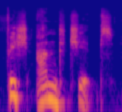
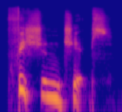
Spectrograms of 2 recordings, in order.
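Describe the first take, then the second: First: The word 'and' is full and strong. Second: The word 'and' is reduced and weak. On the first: The speaker calls it wrong. "We're not saying" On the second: The speaker calls it right. "heard a native speaker say"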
